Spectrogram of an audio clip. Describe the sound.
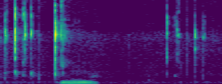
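Faint, quick clicks of typing on a computer keyboard come in short irregular bursts, with a brief low hum in between.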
